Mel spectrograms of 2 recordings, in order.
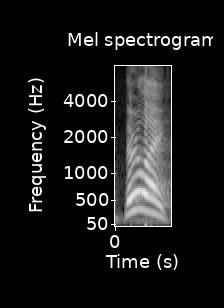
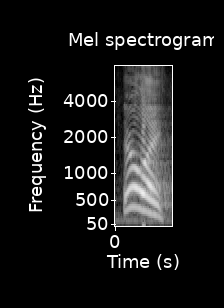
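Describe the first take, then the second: No difference in how they are said.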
